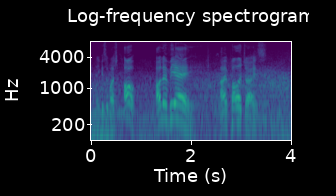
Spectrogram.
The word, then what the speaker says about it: Olivier: I'm an American, and I looked at that and I said, oh, Oliver. Olivier, please tell me I'm pronouncing that name correctly, or at least close to how it's supposed to be pronounced.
